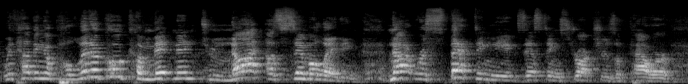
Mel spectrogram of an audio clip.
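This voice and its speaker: A woman's voice: a little high, lively intonation, normal speed, darkish tone, slight background noise. A woman performing an impassioned spoken-word piece to a live audience in a bar, emphatic and confrontational, with rhetorical repetition. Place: indoors at a bar, live event. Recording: echoey bar room, distant microphone.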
